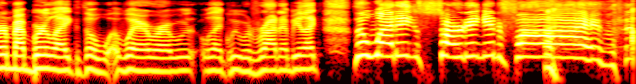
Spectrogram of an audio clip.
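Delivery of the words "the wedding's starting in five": high sing-out playground announcement; much higher, put-on kiddie call. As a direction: imitate a child summoning everyone to play. Imitating children announcing a wedding.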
